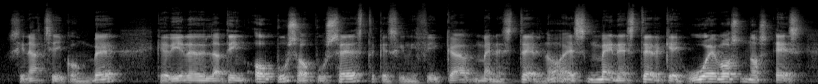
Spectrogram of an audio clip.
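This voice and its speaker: Male Spanish lecturer, deep voice, very animated delivery, brisk dismissive asides. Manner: lively, emphatic, demonstrates sounds aloud, dismissive asides. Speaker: university lecturer. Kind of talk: spoken grammar lecture.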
